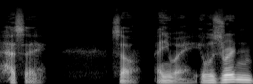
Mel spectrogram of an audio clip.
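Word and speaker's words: Hesse: and by the way please allow me this pronunciation of his last name I've heard some people say Hess but my whole life I've always said Hess so anyway it was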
